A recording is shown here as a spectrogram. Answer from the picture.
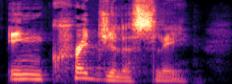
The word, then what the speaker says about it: incredulously: Okay, nearby, and incredulously, stress the second syllable. Now, that's a long word, five syllables, incredulously, incredulously, stress the second, incredulously.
